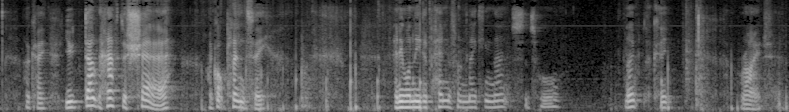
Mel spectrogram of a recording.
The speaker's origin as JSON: {"language": "English", "country": "United Kingdom", "lives_now": "Kenya", "said": "being very British, we got our sandwiches out"}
